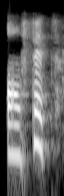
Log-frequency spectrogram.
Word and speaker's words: en fait: فبالواقع الفرنسية en fait، فانتبهوا بالنسبة ل en fait كنطقوا تي en fait.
